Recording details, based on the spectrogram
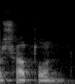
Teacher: মাঝখানে যখন অ ধ্বনি আসবে সেটা হচ্ছে মধ্য স্বরাগম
